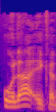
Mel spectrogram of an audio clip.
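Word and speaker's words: Ulaika: Like in Ula'ika, the Waw is added, right? Nobody reads it as Ula'ika, right? Or Uwala'ika. It's just Ula'ika, the Waw is silent.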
